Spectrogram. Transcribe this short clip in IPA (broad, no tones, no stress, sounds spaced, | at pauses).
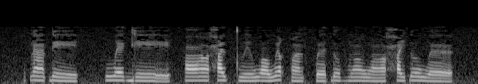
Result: ɗ ã ɗ e | w ɛ ɡ e | ʕ ɔ̃ ħ ɛ tʷ e w ɔ w y qʷ ã k͡p ə ɗ o b ɔ̃ w ɔ̃ ħ i ɗ o w œ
